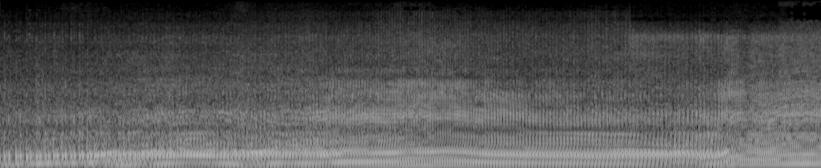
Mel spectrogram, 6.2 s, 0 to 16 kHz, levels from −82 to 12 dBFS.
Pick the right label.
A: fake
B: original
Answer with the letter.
B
